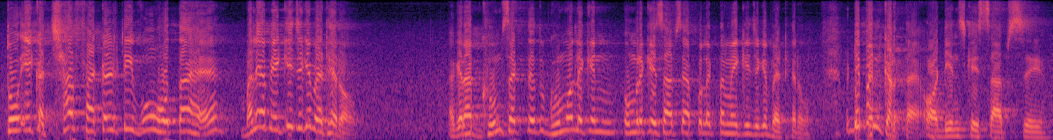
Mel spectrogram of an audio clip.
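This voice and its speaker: A man's voice: very high-pitched, bright, forceful tone. A man with an Indian accent giving a lecture to teachers in training, telling a story and putting questions to his audience. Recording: faint hiss.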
